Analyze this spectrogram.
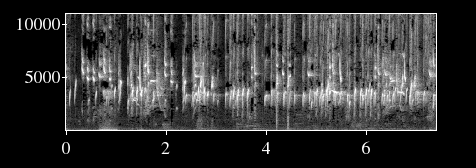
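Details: Goldfinch singing on a training tape for chicks and songbirds. Brief twittering notes open the clip, then a short break, then sustained fast chattering and tinkling phrases run on, growing denser and steadier toward the end.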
